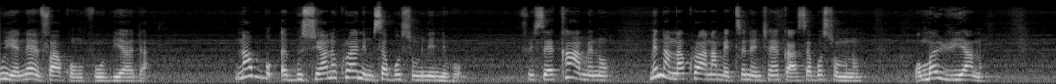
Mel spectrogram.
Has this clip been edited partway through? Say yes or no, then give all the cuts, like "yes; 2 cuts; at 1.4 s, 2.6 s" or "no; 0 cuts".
no; 0 cuts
